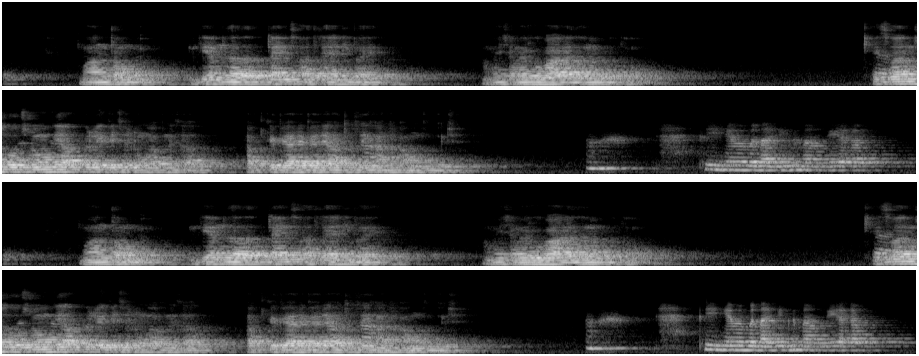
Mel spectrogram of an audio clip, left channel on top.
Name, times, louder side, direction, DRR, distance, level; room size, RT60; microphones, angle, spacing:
voice 1, 0.8-1.4 1.9-3.7 4.8-6.3 8.7-11.1 11.6-13.6, equal, 85° left, -3 dB, 0.8 m, -16 dB
voice 2, 8.7-10.0 12.7-12.9 15.0-15.4 15.7-17.7, right 1 dB, 65° right, 1 dB, 0.5 m, -25 dB
3.1 x 2.2 x 2.3 m, 1.5 s
head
